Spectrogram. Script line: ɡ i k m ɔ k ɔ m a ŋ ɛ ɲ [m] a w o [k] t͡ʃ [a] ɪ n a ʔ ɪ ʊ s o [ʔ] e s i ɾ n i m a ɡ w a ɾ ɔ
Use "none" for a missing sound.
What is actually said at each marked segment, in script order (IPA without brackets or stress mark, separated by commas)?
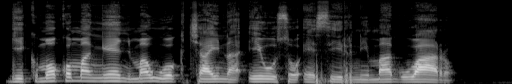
m, k, a, ʔ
